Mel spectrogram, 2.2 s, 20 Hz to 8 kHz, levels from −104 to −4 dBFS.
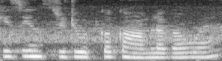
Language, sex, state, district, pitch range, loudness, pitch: Hindi, female, Punjab, Pathankot, 220-255 Hz, -15 LUFS, 245 Hz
